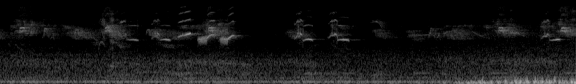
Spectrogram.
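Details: Double-collared seedeater, fiery and singing a puxada: spaced clusters of high slurred and buzzy notes repeat roughly each second, with a low rumbling noise rising toward the end.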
